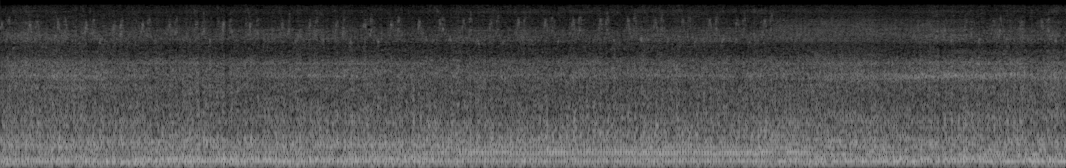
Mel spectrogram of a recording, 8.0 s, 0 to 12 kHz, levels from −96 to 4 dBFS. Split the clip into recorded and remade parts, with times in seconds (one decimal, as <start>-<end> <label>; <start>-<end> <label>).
0.0-5.8 recorded; 5.8-7.0 remade; 7.0-8.0 recorded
